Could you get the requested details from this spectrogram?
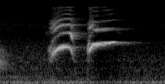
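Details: Sulawesi crow, also called gagak sule, uttering two clear piping notes: a short arched upslur followed by a longer, steadily rising whistle, with quiet background.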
